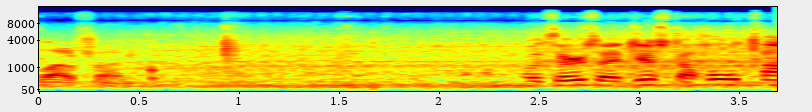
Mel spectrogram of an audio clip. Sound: boat engine idling

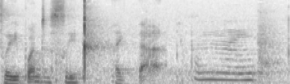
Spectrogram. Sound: snaps fingers

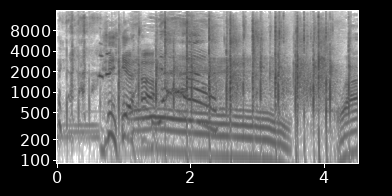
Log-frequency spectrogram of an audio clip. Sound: laughs; clapping

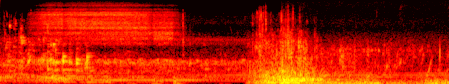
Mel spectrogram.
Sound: breathing through diving mask; running water

